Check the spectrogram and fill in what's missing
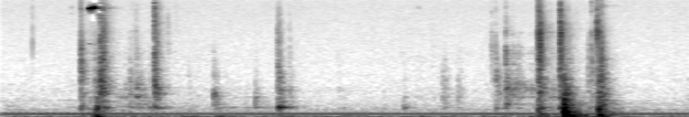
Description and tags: Open and close
Bedroom, Wood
